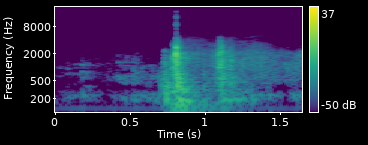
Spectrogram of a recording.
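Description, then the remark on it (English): A door opens: a sharp clunk of the latch followed moments later by a second softer knock and a brief rattle as it swings, with no voices. “Don't shut the door. Leave it open.”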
